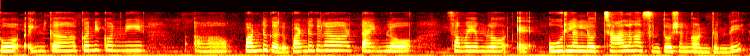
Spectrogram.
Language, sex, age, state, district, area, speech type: Telugu, female, 18-30, Telangana, Jagtial, rural, spontaneous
